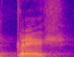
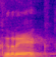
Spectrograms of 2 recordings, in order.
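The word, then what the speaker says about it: crèche: एक होता है भाई क्रैश क्रैश कुछ लोग इसको क्रीच कुछ लोग क्रैक तो ये क्रेच प्रोनाउंस होता है शिशु ग्रह अ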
